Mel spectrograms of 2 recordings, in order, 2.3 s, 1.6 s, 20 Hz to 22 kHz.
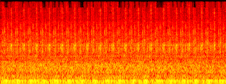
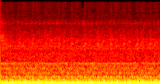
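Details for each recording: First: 1972 Range Rover V8 idling at about 800 rpm: light quick ticking over the low rumble, tappets still tapping. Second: 1972 Range Rover A Suffix V8, warm with temperature mid-gauge and idle near 800 rpm after carb adjustment: deep, even burble heard muffled from inside the cabin with newly fitted Dynamat; normal idle, though tappets still tick outside.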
